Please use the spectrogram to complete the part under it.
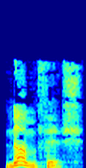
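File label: "numbfish", British English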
